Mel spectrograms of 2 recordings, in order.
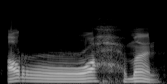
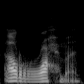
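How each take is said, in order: First: The r is trilled heavily with a strong airflow. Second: The r is trilled lightly with a slight airflow. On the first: The speaker calls it wrong. "mengalir terlalu deras suaranya, tidak demikian" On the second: The speaker calls it right. "Ada aliran suara sedikit"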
